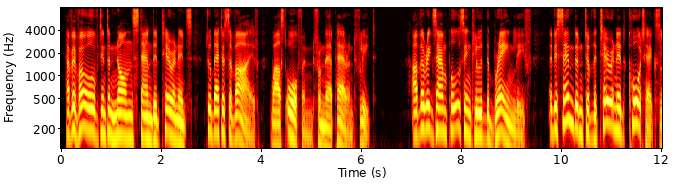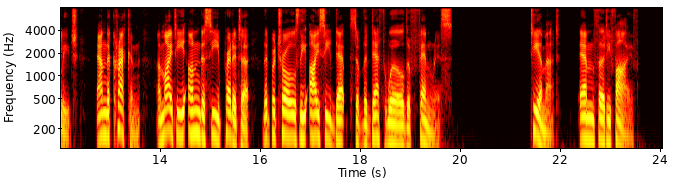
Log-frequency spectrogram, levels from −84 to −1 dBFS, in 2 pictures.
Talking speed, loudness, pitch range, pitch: 120 wpm, -22 LUFS, 110-170 Hz, 150 Hz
